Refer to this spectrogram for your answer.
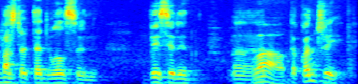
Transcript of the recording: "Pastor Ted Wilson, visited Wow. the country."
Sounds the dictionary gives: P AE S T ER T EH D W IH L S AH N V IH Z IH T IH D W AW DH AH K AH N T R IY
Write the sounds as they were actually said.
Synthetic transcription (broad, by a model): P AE S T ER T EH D W IH L S AH N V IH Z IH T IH D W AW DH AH K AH N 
